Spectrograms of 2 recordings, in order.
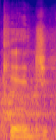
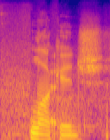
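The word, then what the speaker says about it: lochage: lockage.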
